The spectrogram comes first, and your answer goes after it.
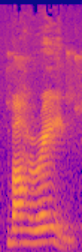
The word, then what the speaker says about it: Bahrain: Bahamas next one is Bahrain again there are two syllables and the stress is on the second one Bahrain Bahrain Bahrain next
